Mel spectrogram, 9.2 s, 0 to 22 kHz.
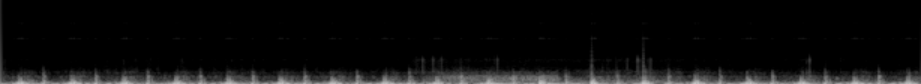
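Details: Female heartbeat recorded after breath holding: regular soft, low paired thumps at roughly 115 beats per minute; normal heart sounds.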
